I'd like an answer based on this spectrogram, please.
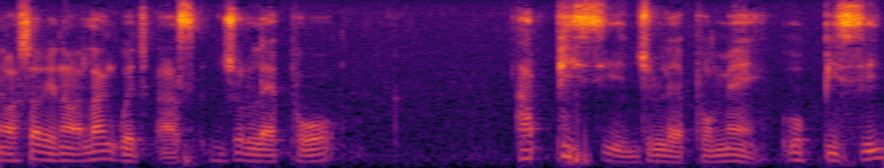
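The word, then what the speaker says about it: julepu: ju l EP u julep Oh now the you the first you and the e have falling stress max from left to right the last shoe loves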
